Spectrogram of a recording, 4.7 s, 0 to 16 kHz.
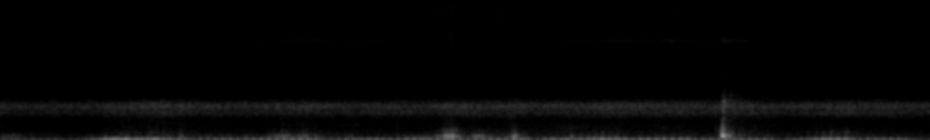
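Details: British Shorthair cat, born 18 August 2010 and recorded on the morning of 14 May 2017, purring softly: a low pulsing rumble rising and falling with breaths, broken by a few faint clicks and a steady background whine.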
